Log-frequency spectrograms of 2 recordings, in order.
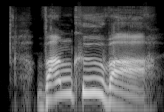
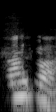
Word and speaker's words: Vancouver: See, no, so that is interesting because, yeah, why is it pronounced a B like in katakana instead of a V, which is written in English?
